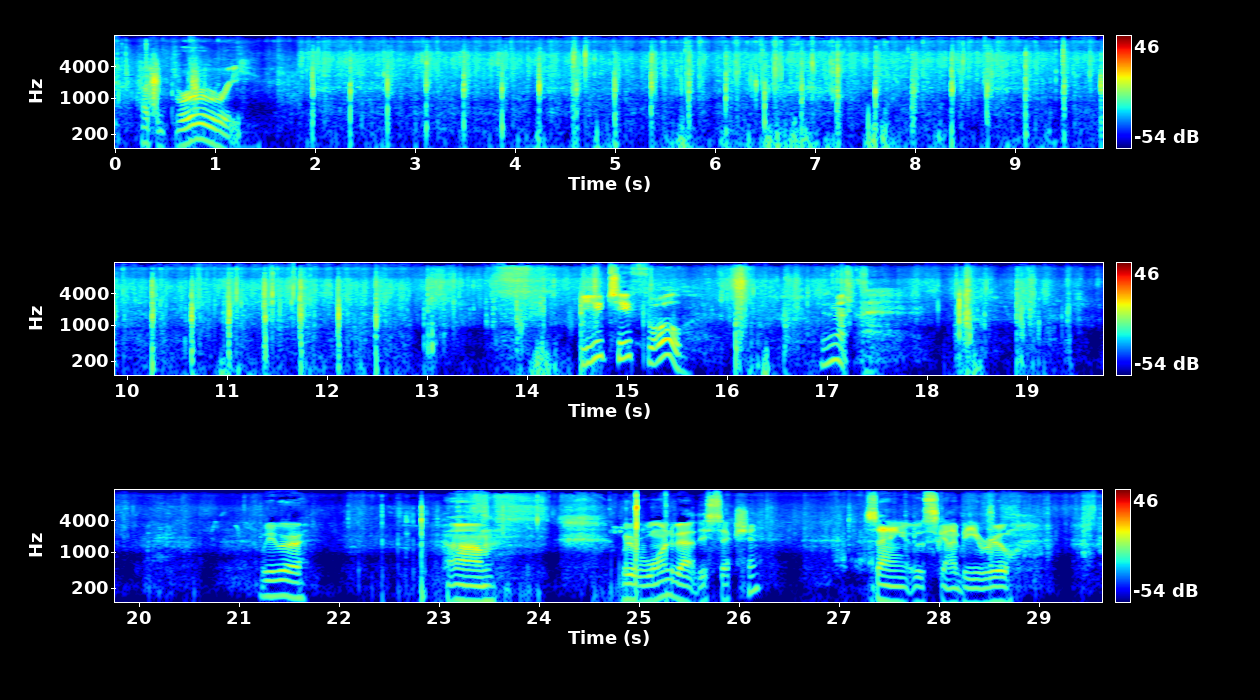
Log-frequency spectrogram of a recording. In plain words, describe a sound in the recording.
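A man speaks close by, out of breath.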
